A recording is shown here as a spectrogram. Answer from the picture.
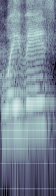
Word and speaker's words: jueves: Jueves, and you have to hear the ch.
